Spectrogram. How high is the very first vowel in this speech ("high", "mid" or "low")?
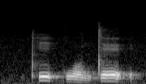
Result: high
